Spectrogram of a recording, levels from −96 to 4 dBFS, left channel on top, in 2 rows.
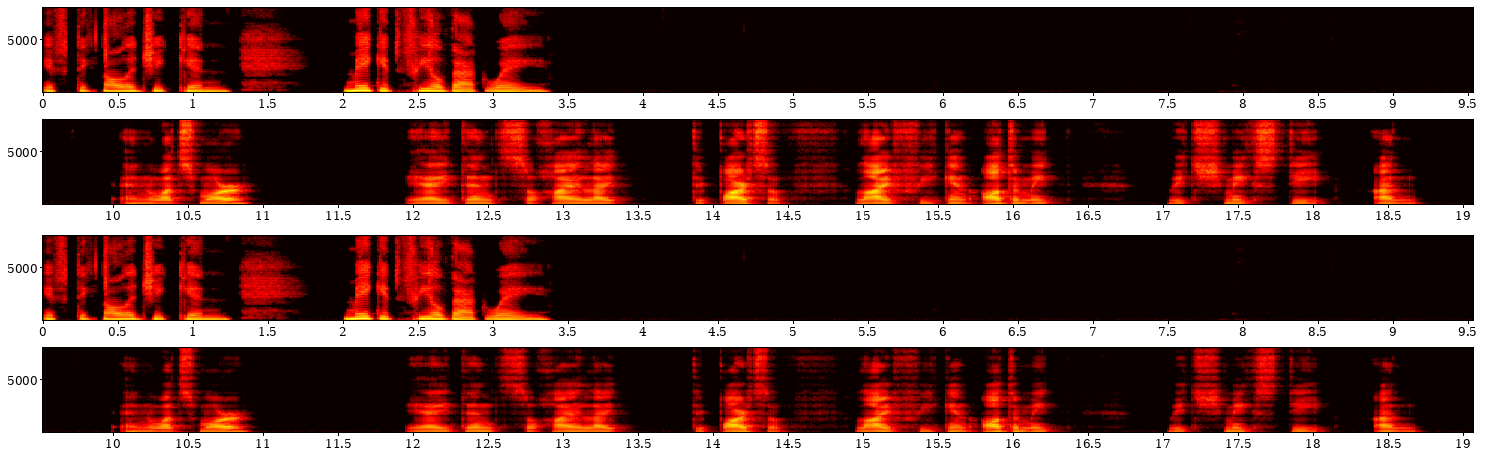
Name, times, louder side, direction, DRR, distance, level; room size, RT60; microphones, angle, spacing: voice 1, 0.0-1.6 2.0-3.4, equal, ahead, 1.5 m, -29 dB
voice 2, 10.0-10.9 12.0-13.4 13.9-14.5 14.9-16.3 17.0-18.1 18.4-18.7, left 3 dB, 35° left, 6.1 m, -35 dB
head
